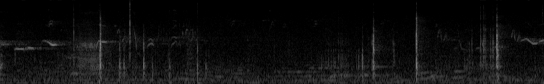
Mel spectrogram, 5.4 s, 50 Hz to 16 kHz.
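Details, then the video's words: Blackbird perched on an antenna in Zamudio's San Martín town centre, Bizkaia, April 2019, giving a short whistled phrase at the start and another near the end, between sharp clicks and scattered chirps from the surroundings. "ZOZOA ANTENAN ABESTEN / Turdus merula _2019.04.18_ (Mirlo común cantando en la antena _)_"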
